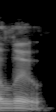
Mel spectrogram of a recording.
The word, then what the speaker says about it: Louvre: At the Louvre, it's pronounced the Louvre, at the Paris's Louvre gallery last September.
